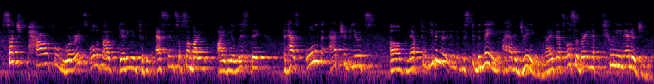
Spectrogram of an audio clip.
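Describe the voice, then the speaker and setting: A man with a high, mellow voice teaches a lecture and keeps tossing rhetorical questions at the audience. His tone is warm rather than sharp, and the room around him rings with a noticeable echo. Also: expressive, moderate pace, a little hiss or hum. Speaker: astrology lecturer and author. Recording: roomy echo.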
